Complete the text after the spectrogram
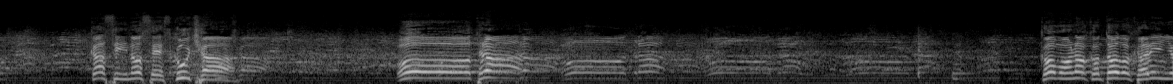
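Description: A man sings a melody over music.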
